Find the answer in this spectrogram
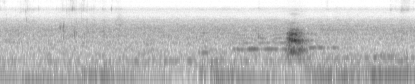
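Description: A dog barks once, briefly, about three seconds in.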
